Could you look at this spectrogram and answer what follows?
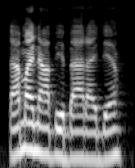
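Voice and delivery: ordinary talk, nothing marked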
